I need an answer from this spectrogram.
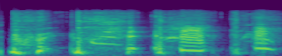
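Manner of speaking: high choking cough; disgusted coughing fit. Acted. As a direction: cough from the stink. Coughing at a foul odor.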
